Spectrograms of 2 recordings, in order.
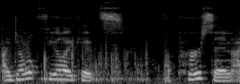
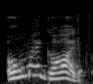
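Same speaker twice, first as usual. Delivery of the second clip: excited; 6 semitones higher, 5 dB louder than usual. Real, not acted. Sees heart chakra card.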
